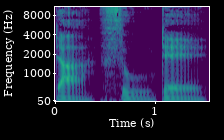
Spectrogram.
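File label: "tathute", concatenated syllables; Affixing experiment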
